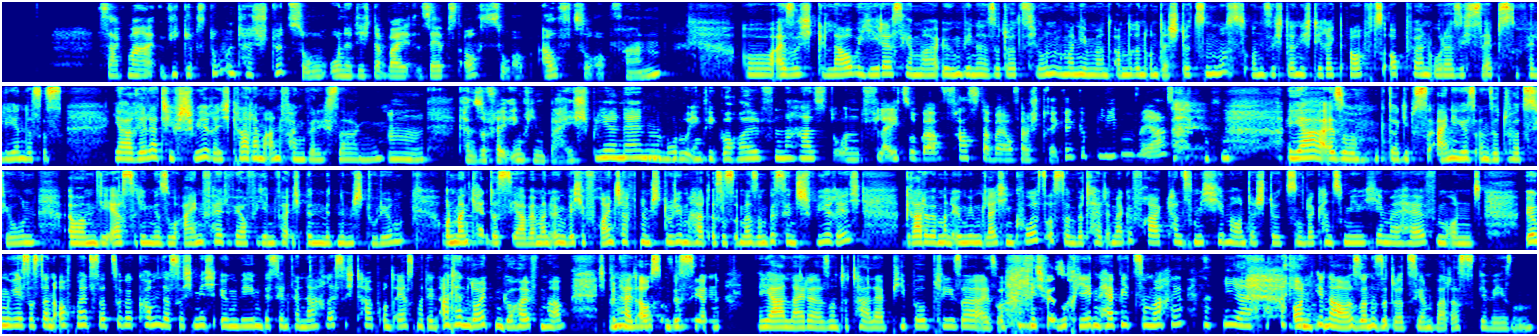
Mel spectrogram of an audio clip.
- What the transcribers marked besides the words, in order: giggle; unintelligible speech; laughing while speaking: "anderen"; other background noise; giggle; in English: "People Pleaser"; chuckle; laugh; chuckle
- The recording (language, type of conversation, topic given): German, podcast, Wie gibst du Unterstützung, ohne dich selbst aufzuopfern?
